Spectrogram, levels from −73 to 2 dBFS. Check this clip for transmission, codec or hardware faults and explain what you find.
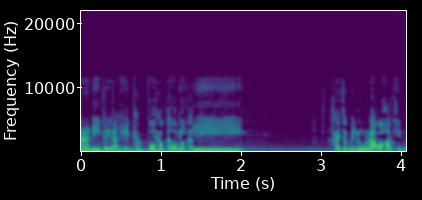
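Two faults are audible in this speech. HE-AAC compression runs throughout. A doubled audio track appears from 0.85 to 2.31 s.

HE-AAC compression lasts the whole clip. The treble is likely rebuilt from copied lower bands. Sibilants sound gritty and metallic, nothing sits above 11.8 kHz, and the heavy damage fits roughly 16 kbps.

The doubled audio track runs from 0.85 to 2.31 s. A second copy, likely from a slower capture path, trails roughly 0.3 s behind at about equal level. It starts and stops abruptly, with no decay.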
